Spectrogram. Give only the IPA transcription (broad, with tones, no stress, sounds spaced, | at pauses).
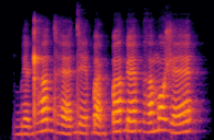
b e˩ ɖʱ ɐ˧˥ dʱ ɛ˧˩˧ d e˧˩˧ ɓ ɐ˧˩˧ ɖ ɓ ɐ˧˥ ɠ ɛ˧˥ bʱ ɐ˧˥ m ɔ˥ ʒ ɛ˧˥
